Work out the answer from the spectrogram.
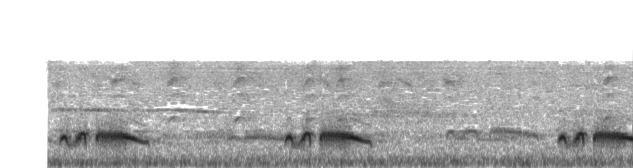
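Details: Caged four-year-old decoy spotted dove, cooing well after a move to a new cage and area: mellow phrases of two short notes and a longer falling coo, repeated about every two and a half seconds.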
